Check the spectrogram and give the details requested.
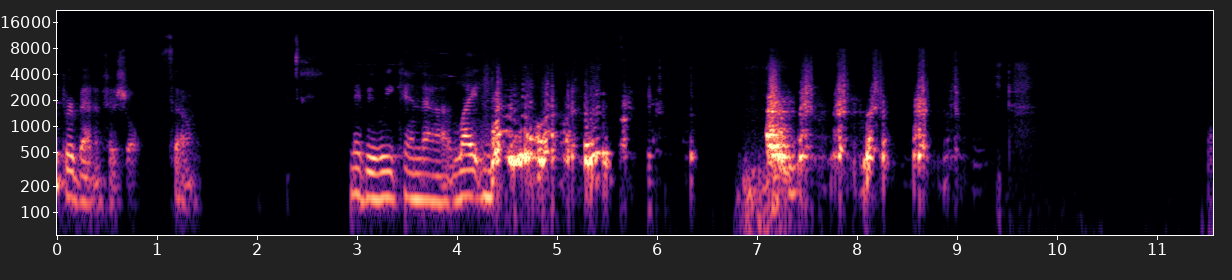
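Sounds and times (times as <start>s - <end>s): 
speech: 0.0s - 1.5s, 2.4s - 5.0s
dog barking: 4.3s - 5.7s, 7.1s - 9.1s.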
